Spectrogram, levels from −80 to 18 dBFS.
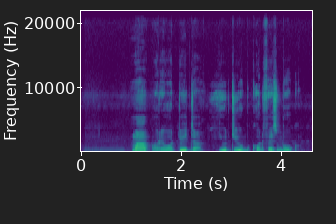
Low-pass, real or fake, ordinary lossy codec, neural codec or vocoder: none; real; none; none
